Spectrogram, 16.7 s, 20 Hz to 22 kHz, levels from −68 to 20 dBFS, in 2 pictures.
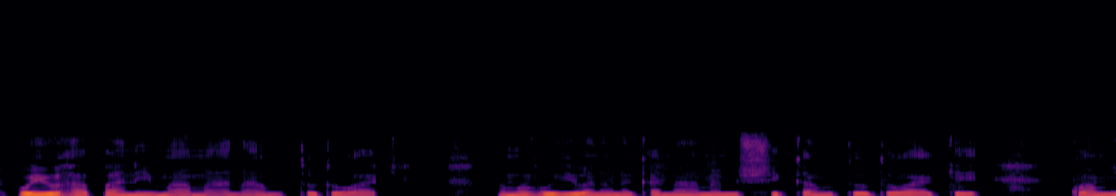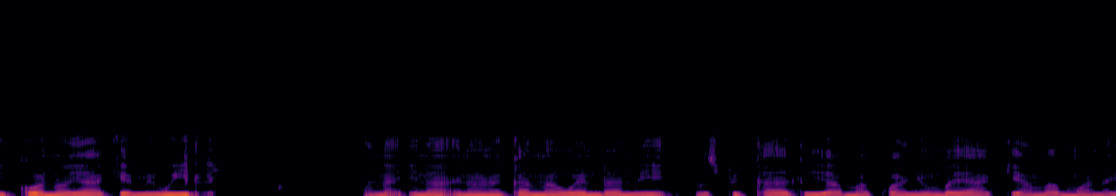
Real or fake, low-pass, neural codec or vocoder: real; 7.2 kHz; none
